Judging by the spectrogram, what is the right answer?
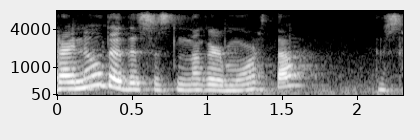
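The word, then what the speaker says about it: nagarmotha: There's a feeling like it's woody, but I know that this is nagarmortha.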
